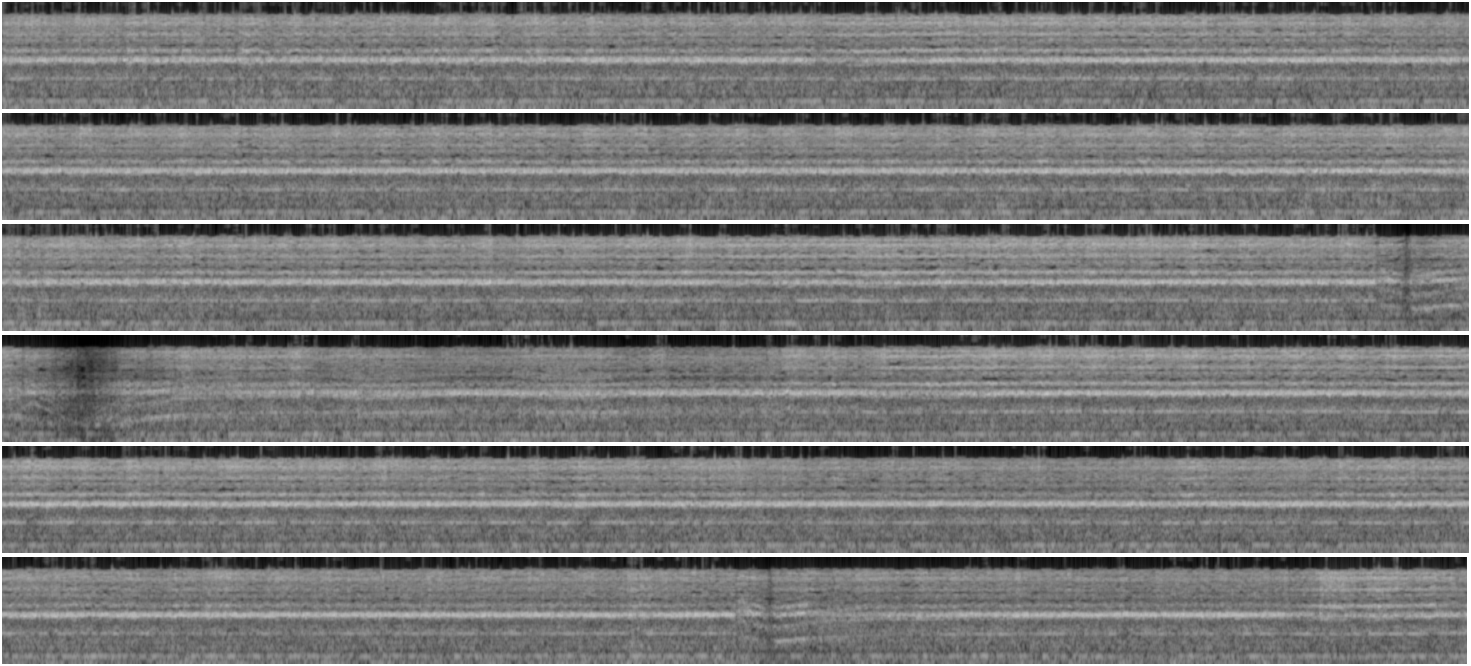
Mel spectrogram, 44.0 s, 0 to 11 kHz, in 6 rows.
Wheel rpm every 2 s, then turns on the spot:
230, 240, 230, 230, 230, 240, 230, 230, 230, 230, 230, 150, 220, 230, 230, 230, 230, 240, 230, 240, 200, 230.
none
